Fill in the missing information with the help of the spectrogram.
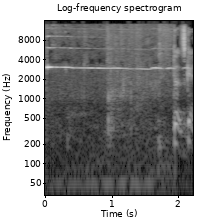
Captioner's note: beeping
